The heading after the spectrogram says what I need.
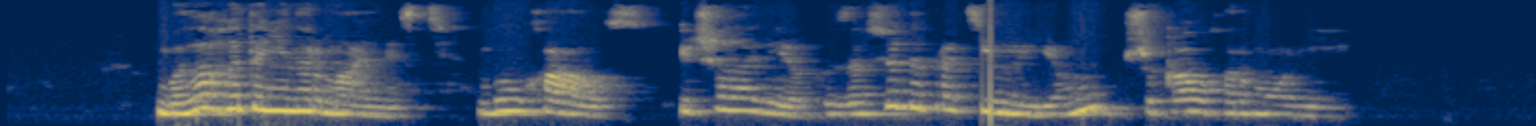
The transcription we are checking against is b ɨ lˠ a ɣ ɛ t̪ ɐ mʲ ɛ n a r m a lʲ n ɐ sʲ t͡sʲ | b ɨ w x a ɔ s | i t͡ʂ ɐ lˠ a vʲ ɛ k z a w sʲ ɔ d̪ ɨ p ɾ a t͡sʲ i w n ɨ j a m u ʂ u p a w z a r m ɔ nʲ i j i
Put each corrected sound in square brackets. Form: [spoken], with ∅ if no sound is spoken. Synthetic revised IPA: b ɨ lˠ a ɣ ɛ t̪ ɐ [nʲ] ɛ n a r m a lʲ n ɐ sʲ t͡sʲ | b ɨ w x a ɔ s | i t͡ʂ ɐ lˠ a vʲ ɛ k z a w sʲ ɔ d̪ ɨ p ɾ a t͡sʲ i w n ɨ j a m u ʂ u [k] a w [ɣ] a r m ɔ nʲ i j i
